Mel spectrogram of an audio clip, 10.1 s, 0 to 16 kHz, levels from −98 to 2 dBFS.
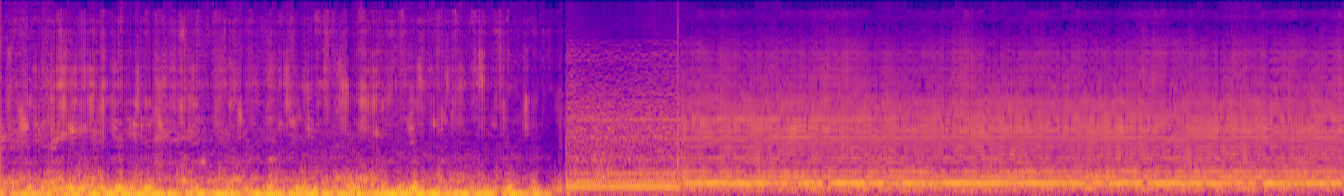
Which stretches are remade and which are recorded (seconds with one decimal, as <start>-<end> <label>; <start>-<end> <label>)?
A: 0.0-4.2 remade; 4.2-5.1 recorded; 5.1-10.1 remade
